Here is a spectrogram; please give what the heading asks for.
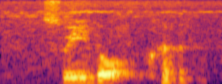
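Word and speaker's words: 水道: Yeah, simply put, it's up to the context, and especially when this Chinese character is combined with one more Chinese character, usually it's pronounced as su.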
